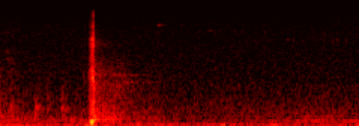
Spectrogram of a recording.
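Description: A single faint, sharp report of a rifle shot about half a second in, then low background hum.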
